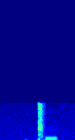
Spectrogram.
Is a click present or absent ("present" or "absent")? present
